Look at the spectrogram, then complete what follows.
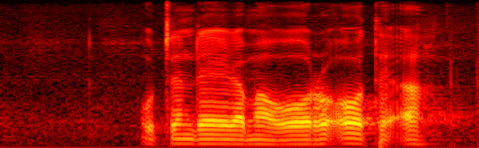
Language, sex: Venda, male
